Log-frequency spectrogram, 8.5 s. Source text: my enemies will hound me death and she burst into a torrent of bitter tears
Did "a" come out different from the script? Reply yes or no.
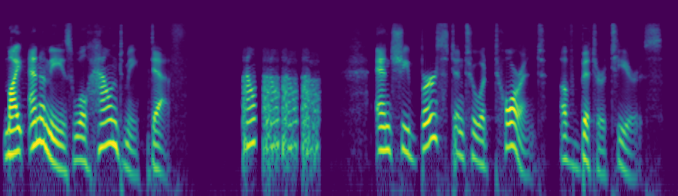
no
